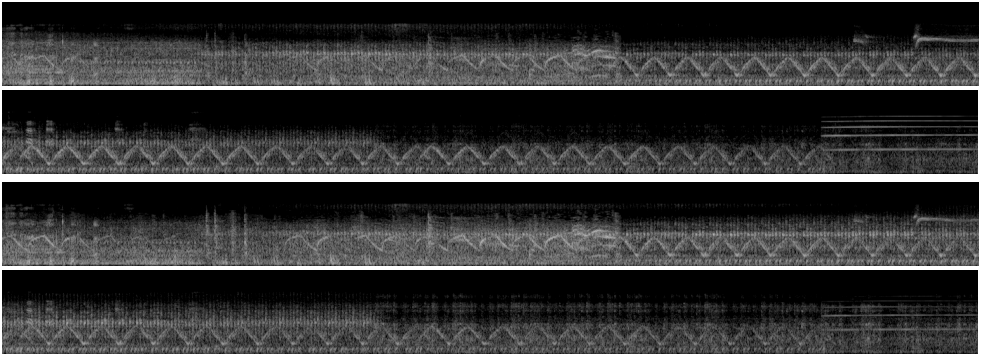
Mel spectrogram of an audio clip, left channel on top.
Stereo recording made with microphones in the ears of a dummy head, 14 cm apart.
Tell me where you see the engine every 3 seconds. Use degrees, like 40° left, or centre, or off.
50° left, centre, 40° right, 60° right, 70° right, 70° right, 70° right.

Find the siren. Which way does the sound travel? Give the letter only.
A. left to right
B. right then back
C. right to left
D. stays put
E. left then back
C.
